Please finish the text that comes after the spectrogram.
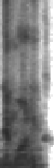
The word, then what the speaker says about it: mnemonic: For example, mnemonic, where M is coming before N. So there only the N is produced. So mnemonic.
